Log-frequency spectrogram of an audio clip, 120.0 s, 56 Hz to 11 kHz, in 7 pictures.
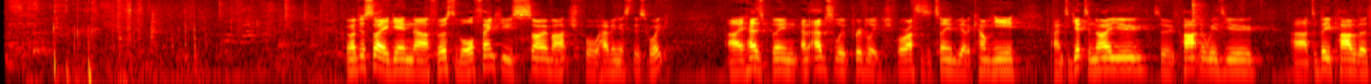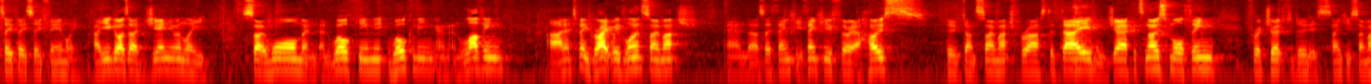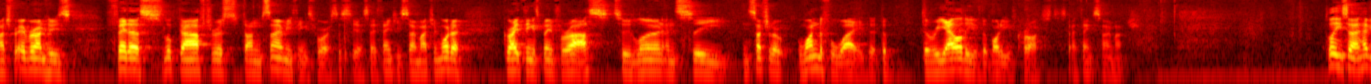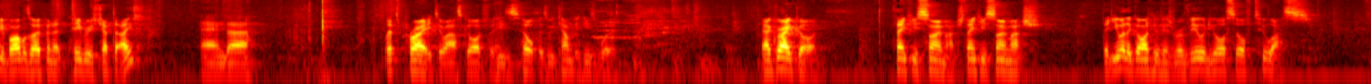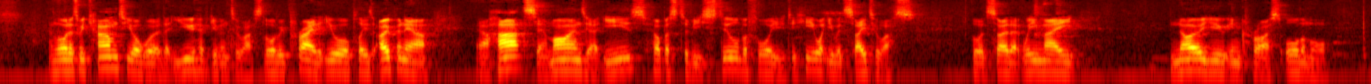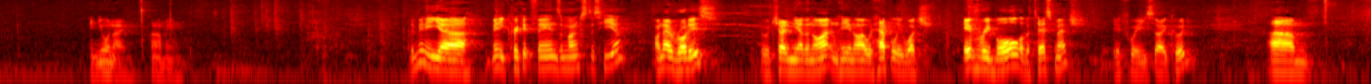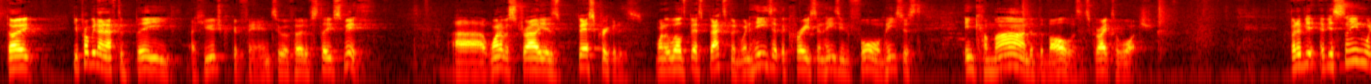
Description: Passage: Hebrews 8 Service Type: Sunday Morning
